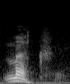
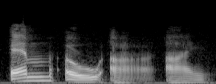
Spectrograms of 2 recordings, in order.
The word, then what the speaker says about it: Moriarty: My name is Murtry.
